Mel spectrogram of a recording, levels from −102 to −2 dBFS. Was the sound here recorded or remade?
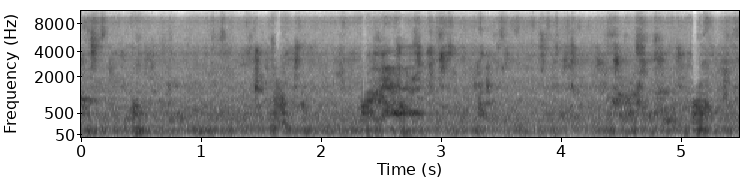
remade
